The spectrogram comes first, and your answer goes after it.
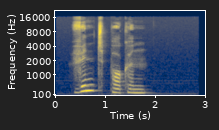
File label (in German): "windpocken", German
